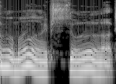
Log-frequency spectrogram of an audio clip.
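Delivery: very slow, gloomy, mopey drawl with "sucks" stretched long. Complaining about a cartoon donkey's attitude, imitating Eeyore being negative. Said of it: "he's just so negative".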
